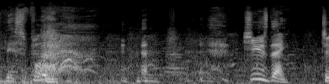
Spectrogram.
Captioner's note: laughing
